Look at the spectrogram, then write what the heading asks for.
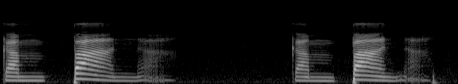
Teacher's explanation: Como vemos, la mayor fuerza de voz recae en este caso en la penúltima sílaba.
